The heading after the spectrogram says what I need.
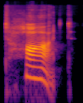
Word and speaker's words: taught: taught notice that when we pronounce the T at the beginning of a word at before a vowel then the T is aspirated so it feels like there is a little H right after T taught T can you hear it t we don't have that in thought here the t is just one freet of sound okay what about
